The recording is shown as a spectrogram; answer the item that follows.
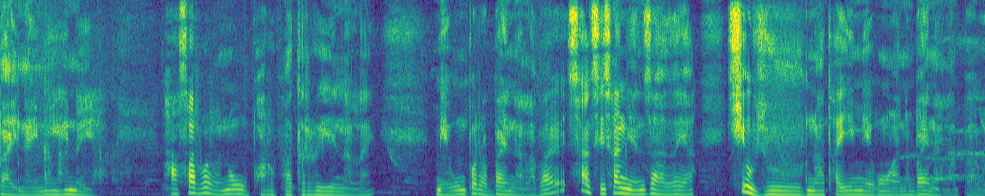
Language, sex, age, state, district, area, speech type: Bodo, female, 45-60, Assam, Baksa, rural, spontaneous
